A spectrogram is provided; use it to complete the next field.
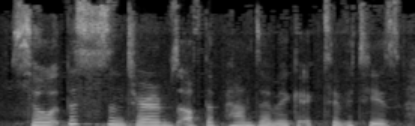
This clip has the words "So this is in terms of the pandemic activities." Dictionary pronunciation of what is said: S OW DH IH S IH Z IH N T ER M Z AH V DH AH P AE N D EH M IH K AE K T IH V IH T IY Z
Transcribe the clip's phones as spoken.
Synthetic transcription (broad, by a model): S OW DH IH S IH Z IH N T ER M Z AH V DH AH P AE N D EH M IH K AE K T IH V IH T IY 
